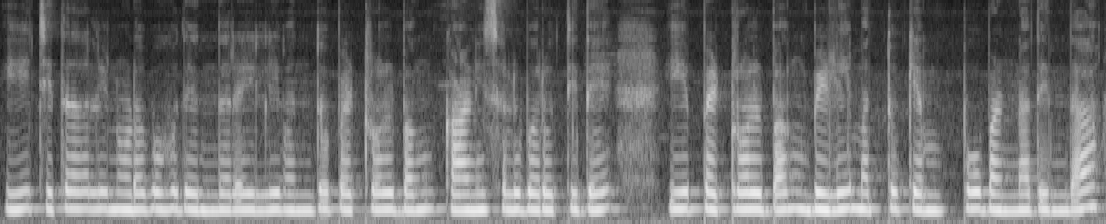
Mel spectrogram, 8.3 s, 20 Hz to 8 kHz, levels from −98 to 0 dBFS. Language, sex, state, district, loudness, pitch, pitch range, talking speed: Kannada, female, Karnataka, Raichur, -15 LUFS, 225 Hz, 220-230 Hz, 50 wpm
